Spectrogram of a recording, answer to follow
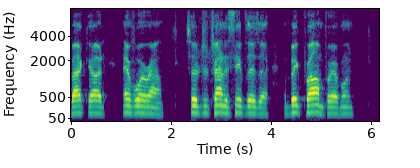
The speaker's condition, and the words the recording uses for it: ALS (motor neuron disease). So there's some slurring, some like dictation differences and whatnot.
